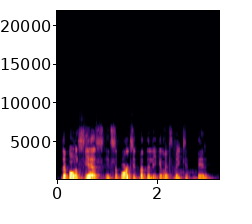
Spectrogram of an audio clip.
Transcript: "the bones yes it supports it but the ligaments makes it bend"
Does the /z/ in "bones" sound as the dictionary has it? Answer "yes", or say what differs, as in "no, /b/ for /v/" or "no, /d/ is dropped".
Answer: no, /s/ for /z/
